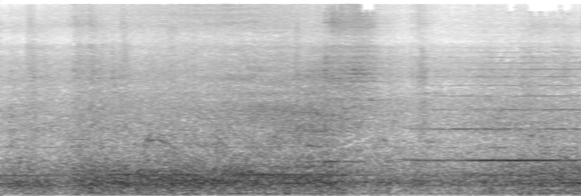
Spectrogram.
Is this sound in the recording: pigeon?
no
